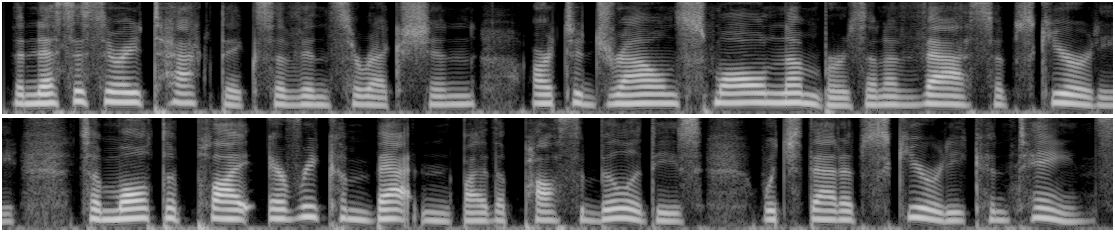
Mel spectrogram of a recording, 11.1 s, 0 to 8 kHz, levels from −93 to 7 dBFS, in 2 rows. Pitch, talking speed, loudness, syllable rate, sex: 190 Hz, 135 wpm, -19 LUFS, 5.1 syllables/s, female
